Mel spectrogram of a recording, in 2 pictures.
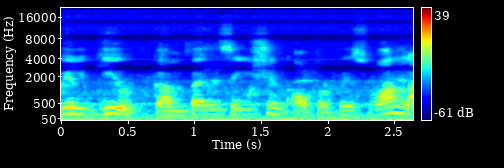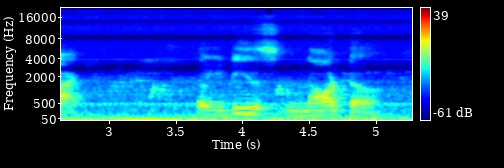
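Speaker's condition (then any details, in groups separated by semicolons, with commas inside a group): No condition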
